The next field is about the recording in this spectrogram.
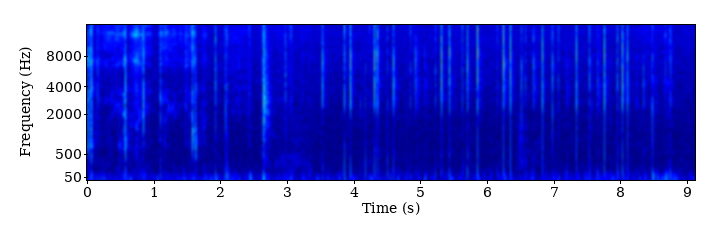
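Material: Metal.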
